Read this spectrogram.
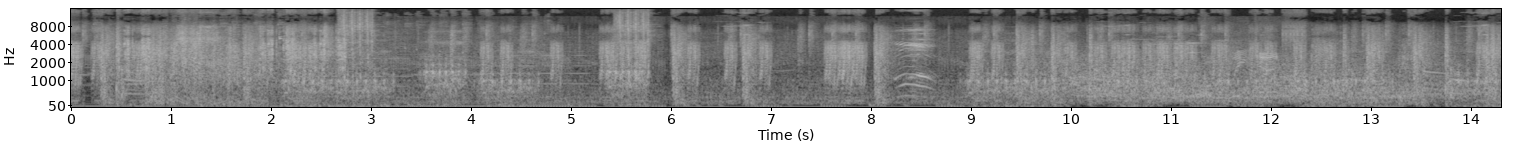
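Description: Gunfire rattles rapidly.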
